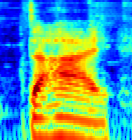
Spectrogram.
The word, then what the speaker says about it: dye: Dye. So it's pronounced exactly the same way as, you know, to dye to not live anymore.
